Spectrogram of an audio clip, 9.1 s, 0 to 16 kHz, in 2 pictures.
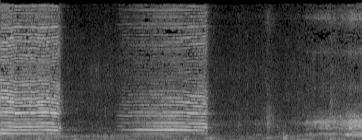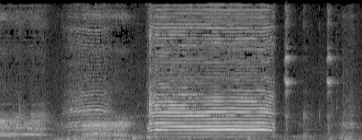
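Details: Motherless lambs kept in a pet lamb pen, where they are watched over and fed regularly. Several loud, harmonic bleats, long and level, come at about 0 to 1, 1.5 to 2.5 and 6.3 to 8 seconds, with softer bleating from other lambs in between.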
